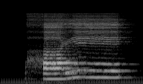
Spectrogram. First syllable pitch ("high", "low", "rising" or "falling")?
low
